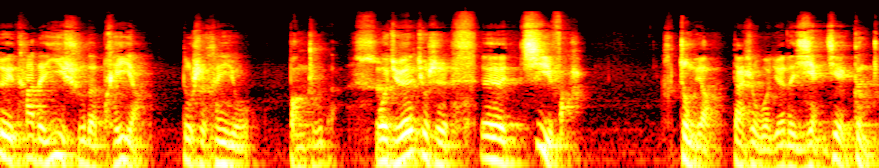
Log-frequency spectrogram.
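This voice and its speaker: With audible room echo behind him, a man of medium pitch speaks at a moderate pace, somewhat breathy, with ordinary pitch variation and long, frequent pauses. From China. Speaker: television journalist. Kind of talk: casual chat.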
